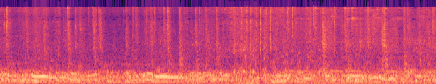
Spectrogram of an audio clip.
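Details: Captive pigeons in a Pakistani home give short gurgling coos, a few clearer rolling phrases rising from a dense low chorus of the flock.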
